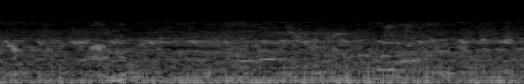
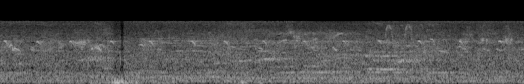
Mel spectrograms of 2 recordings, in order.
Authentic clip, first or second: second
